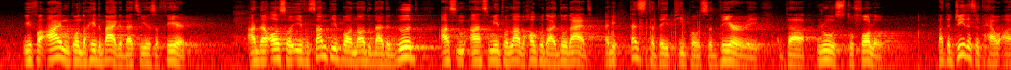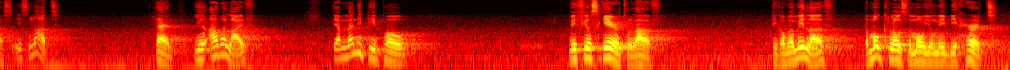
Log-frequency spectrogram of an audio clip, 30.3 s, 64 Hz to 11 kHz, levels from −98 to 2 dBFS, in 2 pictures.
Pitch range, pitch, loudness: 110-140 Hz, 130 Hz, -25 LUFS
